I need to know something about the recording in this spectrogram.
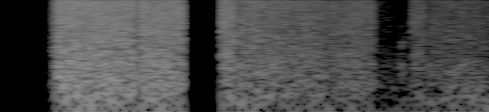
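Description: Static hiss used as a glitch sound effect: one burst starts about a quarter second in and cuts off dead just before the one-second mark. A second burst follows a moment later and fades away.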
